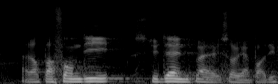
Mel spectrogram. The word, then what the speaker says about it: student: Alors parfois on me dit, student, ça ne vient pas du flamand, ça, ou du néerlandais, ça vient de l'anglais. Ce n'est pas student, c'est student. C'est la prononciation néerlandophone.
